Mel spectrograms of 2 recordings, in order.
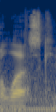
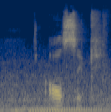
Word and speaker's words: Alsek: I've been calling it Alesk. It's Alsek. A-L-S-E-K. So I've been saying it wrong the whole time.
